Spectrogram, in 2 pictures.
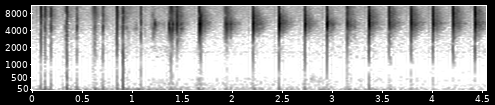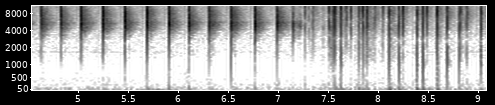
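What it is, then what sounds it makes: Glass perfume bottle. Long nails tap the body of a small glass perfume bottle filled with blue liquid and topped with a blue cap. A steady run of dozens of sharp, dry clicks follows, each with a brief high, glassy ping that dies out almost at once. The taps come quicker and more clustered at the start and the end.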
